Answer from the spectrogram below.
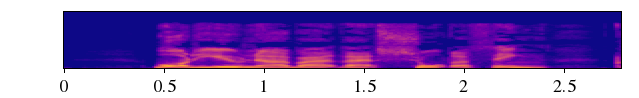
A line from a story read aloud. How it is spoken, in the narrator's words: growled Andy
